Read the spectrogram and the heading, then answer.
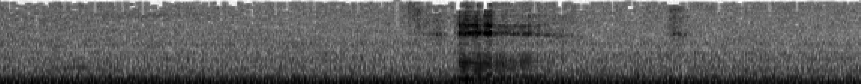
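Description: Steady low rumble of road traffic outdoors at a convenience store with a large parking lot along a main road near a downtown area, engines droning continuously and a brief, sharper burst of a passing vehicle midway; no one speaks.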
